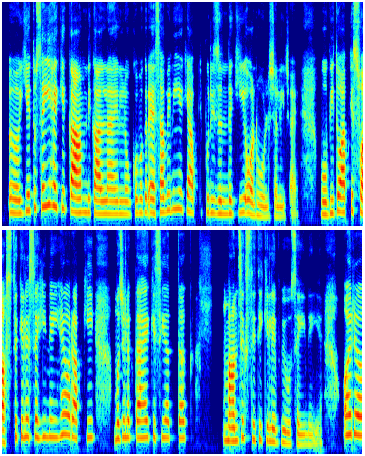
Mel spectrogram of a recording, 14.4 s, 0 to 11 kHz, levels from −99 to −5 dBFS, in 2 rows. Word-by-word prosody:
अ, 200 -1 0
ये 235 - +2
तो 275 - -4
सही 290 +3 +2
है 300 -2 +4
कि 275 -1 -5
काम 210 -2 +9
निकालना 190 -2 +2
है 185 0 -1
इन 185 - -6
लोगों 180 -1 -7
को 200 - -5
मगर 215 +1 -4
ऐसा 205 +1 +2
भी 235 +3 -6
नहीं 260 +1 -6
है 260 - -4
कि 235 -1 -2
आपकी 200 -1 -2
पूरी 200 -1 -7
ज़िंदगी 190 +2 -5
ऑन 185 -4 0
होल्ड 145 -3 -7
चली 145 -1 -7
जाए। - - -11 0.5
वो 180 0 +1
भी 200 - -2
तो - - +5
आपके 215 +2 +4
स्वास्थ्य 185 +3 +4
के 260 +2 -4
लिए 265 0 0
सही 260 0 -2
नहीं 255 0 -5
है 295 +3 -1
और 290 -2 +2
आपकी 250 +1 -2 0.4
मुझे 235 +2 -1
लगता 250 0 +1
है 250 +1 +1
किसी 255 0 -7
हद 245 -1 -2 0.2
तक 245 0 -1 0.8
मानसिक 205 +4 +3
स्थिति 220 -1 -5
के 205 - -5
लिए 190 -1 0
भी 180 - -3
वो 160 -1 -5
सही 150 -2 -7
नहीं 145 -1 -13
है। - - -19 0.4
और 295 +1 +3
215 Hz, 220 wpm, -23 LUFS, 190-255 Hz, 0.8 s, काम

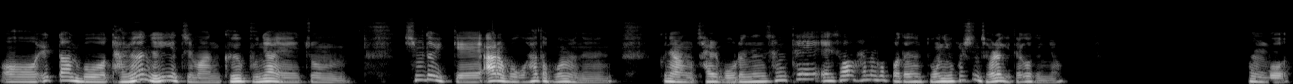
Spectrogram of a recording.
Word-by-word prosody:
어 115 0 -2
일단 175 -1 +1
뭐 115 -2 0
당연한 145 - +3
얘기겠지만 120 - 0
그 135 0 +5
분야에 120 -6 +2
좀 100 -4 -9 0.6
심도 210 0 -4
있게 105 -9 -3
알아보고 125 -9 +5
하다보면은 125 - -2 0.5
그냥 115 -7 +1
잘 125 0 0
모르는 115 +4 -1
상태에서 195 - -3
하는 205 +2 -7
것보다는 125 -10 -3
돈이 130 +2 +3
훨씬 195 +5 -4
절약이 140 -1 +2
되거든요. 110 0 -7 1.8
그냥 120 -5 -3
뭐 105 -1 -3
125 Hz, 280 characters per minute, -23 LUFS, 110-160 Hz, 1.8 s, 그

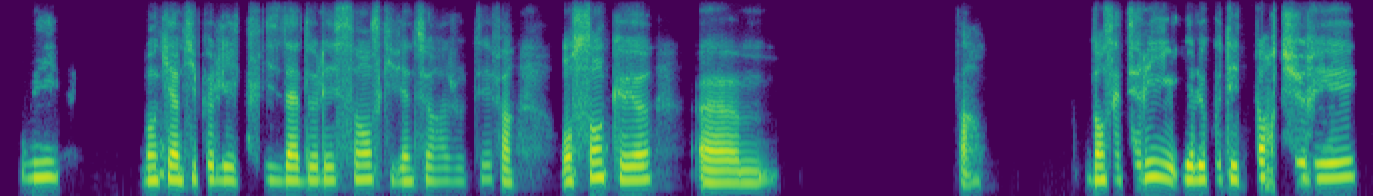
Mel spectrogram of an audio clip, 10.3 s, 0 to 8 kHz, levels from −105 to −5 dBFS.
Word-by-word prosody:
Oui. 195 +1 -1 0.6
Donc 165 +2 +1
il - - +4
y - - +8
a - - +9
un - - +1
petit 175 - -4
peu 175 - -1
les 165 -1 -2
crises 165 -2 -12
d'adolescence 165 +1 +1
qui 165 - -12
viennent 155 0 -3
se 165 - -5
rajouter, 155 +2 -11
enfin, 150 -5 -2 0.4
on 155 - +5
sent 195 +3 +3
que, 165 0 +3 0.3
hem 140 +1 +2 1.4
enfin. - - -4 0.8
Dans 170 -1 +5
cette 170 -1 -7
série, 185 -1 +1
il - - -4
y 170 - +8
a - - +1
le 170 - +5
côté 175 0 -1
torturé 190 0 +2
170 Hz, 175 wpm, -21 LUFS, 160-180 Hz, 1.4 s, a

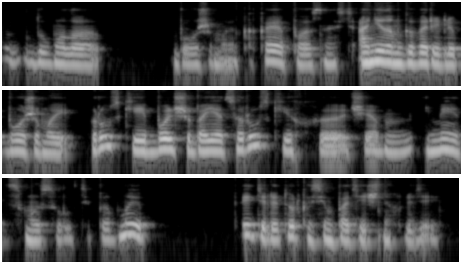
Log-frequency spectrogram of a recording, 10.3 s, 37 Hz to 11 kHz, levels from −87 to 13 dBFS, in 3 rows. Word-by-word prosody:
думала: 180 -6 -3 0.5
боже 170 0 -6
мой, 195 +4 -7
какая 200 +2 0
опасность. 165 0 -5
Они 190 +2 +7
нам 185 -2 +5
говорили: 175 -2 +2
"Боже 175 +1 0
мой, 155 -2 -3
русские 225 -3 +2
больше 200 +2 +5
боятся 180 +2 +3
русских, 235 -7 -2
э, 85 0 +2
чем 175 +2 -4
имеет 180 -3 0
смысл." 165 +1 -5
Типа: 175 -1 -11
"Мы 230 -1 +3 0.7
видели 200 -8 +1
только 200 +1 -1
симпатичных 160 0 -3
людей." 170 +4 -8
175 Hz, 140 wpm, -22 LUFS, 165-195 Hz, 0.7 s, Они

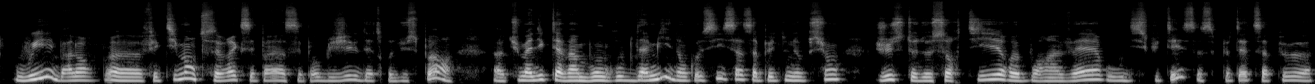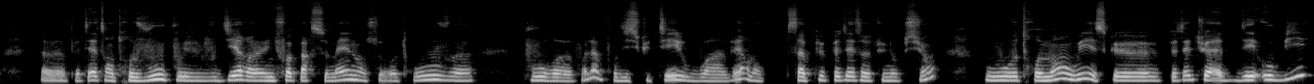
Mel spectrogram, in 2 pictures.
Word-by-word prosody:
Oui 230 - +4
bah 180 -6 0
alors, 185 0 0
heu, 175 -3 +3
effectivement 180 +11 -1
d - - -5
c'est 175 - 0
vrai 195 +5 +1
que 205 - -12
c'est 170 - -5
pas 175 0 -1
c'est 160 -1 -9
pas 160 - -4
obligé 170 +5 -4
d'être 165 -2 -6
du 160 +1 -9
sport. 205 - -1 0.4
Heu, 165 - -1
tu 195 - -7
m'as 185 -1 +6
dit 210 +3 +2
que 220 - -18
tu - - +4
avais 175 -2 +5
un 175 - +5
bon 175 +2 +4
groupe 180 +1 -1
d'amis 205 - +4
donc 185 -4 0
aussi 195 +9 -3
ça, 230 -2 0
ça 190 -4 0
peut 175 +1 -3
être 175 +1 -5
une 190 -2 +1
option, 225 +6 -2 0.3
juste, 215 +1 0
heu, 170 - +2
de 170 0 +1
sortir, 205 +6 +1
heu, 175 - +6
boire 165 -1 -4
un 160 0 -2
verre 200 +7 +2
ou 175 -1 -4
discuter. 175 - -5
Ça 345 - -9
ça 165 - -11
peu 175 - -9
être 95 0 -3
ça - - -2
peut, 185 +1 -4
heu - - -1 0.5
heu, 90 -3 -2
peut-être 185 +4 -1
entre 175 0 +1
vous, 205 +7 +4
pouvez 185 -4 -2
vous 175 - -6
vous 175 - -5
dire, 200 +4 +3
heu: 180 -1 +4
«1 175 0 +2
fois 185 -1 +2
par 175 -1 0
semaine 190 +7 0
on 185 - -3
se 175 - -10
retrouve, 190 +4 -1
heu, 175 0 -1 0.5
pour, 180 -3 +1
heu, 155 -2 -3
voilà 320 0 -1
pour 210 -6 -7
discuter 175 +5 -1
ou 190 - -2
boire 165 -1 -4
un 155 -1 -5
verre» 225 +9 -1
donc 165 -3 -5 0.2
ça 180 - +1
peut 200 +4 -5
peut-être 190 0 -1
être 170 -2 0
une 175 0 -2
option. 205 - -5 0.5
Ou 190 -2 +3
autrement 185 +6 +3
oui 235 +4 +3
est-ce 210 -8 -1
que 180 -1 +1
peut 175 - -2
être 205 +1 0
tu 215 -1 +3
as 195 - +5
des 185 +2 +3
hobbies? 215 - +2
180 Hz, 220 wpm, -21 LUFS, 170-205 Hz, 0.5 s, m'as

